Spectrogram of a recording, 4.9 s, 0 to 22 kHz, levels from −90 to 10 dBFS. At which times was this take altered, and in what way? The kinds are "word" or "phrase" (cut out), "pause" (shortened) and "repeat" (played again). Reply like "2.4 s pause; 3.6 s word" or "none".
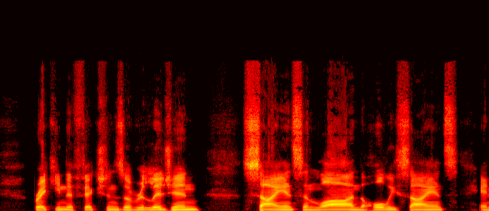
none

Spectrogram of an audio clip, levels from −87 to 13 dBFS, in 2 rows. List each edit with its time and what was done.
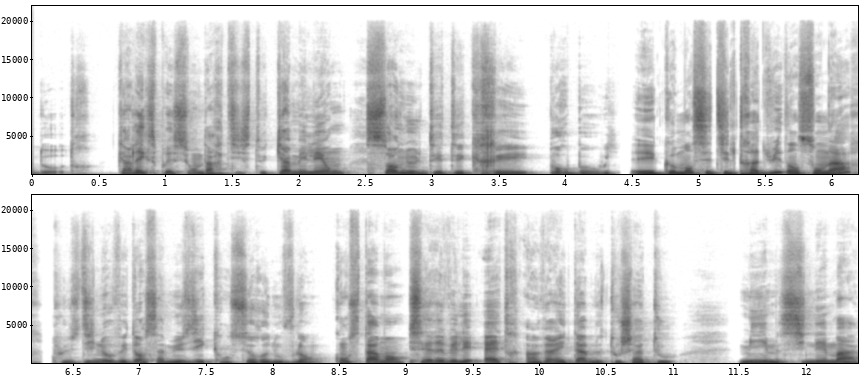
2.5 s word; 3.0 s word; 5.0 s word; 6.3 s word; 9.0 s word

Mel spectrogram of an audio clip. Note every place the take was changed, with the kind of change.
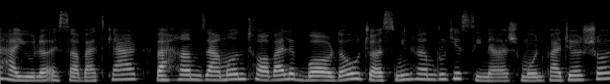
1.5 s pause

